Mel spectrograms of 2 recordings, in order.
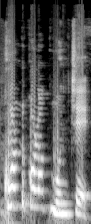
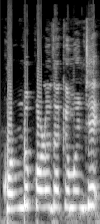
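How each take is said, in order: First: The first word is said in a shortened form. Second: The first word is said in its full form. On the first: This is the everyday spoken way to say it. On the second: This is the formal way to say it.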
